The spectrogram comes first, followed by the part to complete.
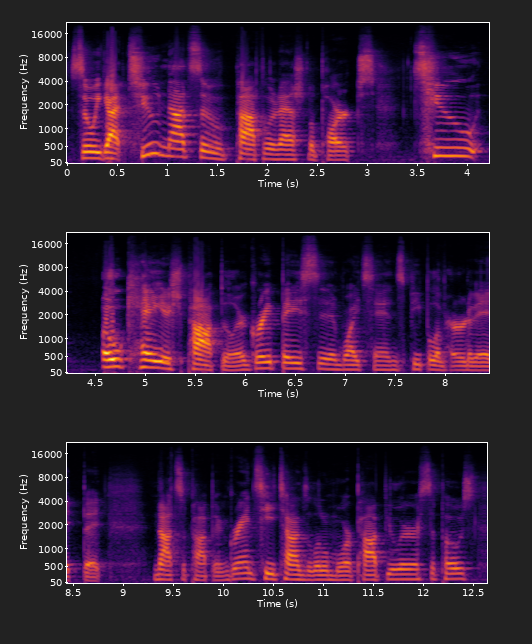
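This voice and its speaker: A man's voice: on the high side, fairly bright tone. A man with a northern US accent, casually reading out simulated game events with offhand jokes and stumbles over names. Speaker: gaming channel host.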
